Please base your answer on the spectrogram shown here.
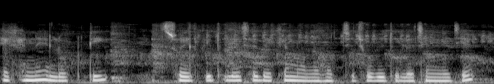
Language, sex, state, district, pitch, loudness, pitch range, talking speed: Bengali, female, West Bengal, Cooch Behar, 175 Hz, -14 LUFS, 165-190 Hz, 120 wpm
